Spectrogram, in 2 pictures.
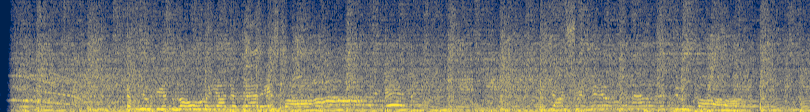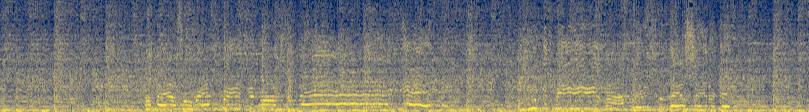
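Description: A loud, dense rock song plays continuously, with driving drums, distorted guitars and a strained, shouting lead vocal, captured with a raw live-concert sound.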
